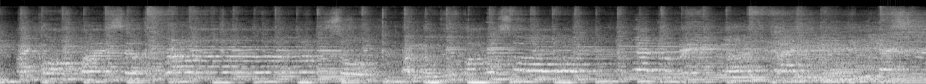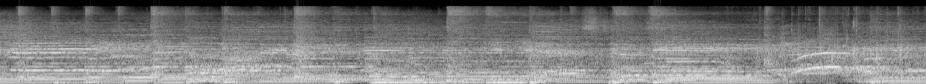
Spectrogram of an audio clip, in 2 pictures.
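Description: Live band performance: two male singers singing into microphones over drums and electric guitar.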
